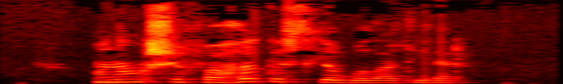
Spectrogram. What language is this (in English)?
Bashkir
